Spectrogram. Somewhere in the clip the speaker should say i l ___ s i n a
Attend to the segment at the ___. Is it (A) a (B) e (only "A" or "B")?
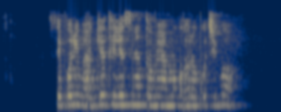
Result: B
